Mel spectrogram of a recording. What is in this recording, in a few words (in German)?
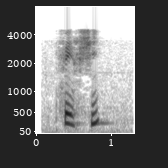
"pfirsich", Bas Rh; vin; pêche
